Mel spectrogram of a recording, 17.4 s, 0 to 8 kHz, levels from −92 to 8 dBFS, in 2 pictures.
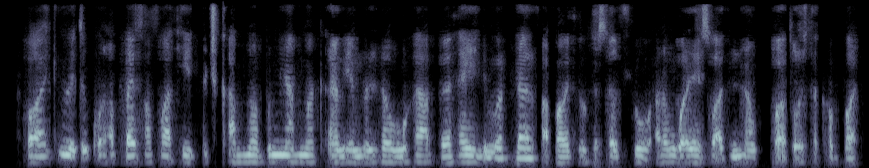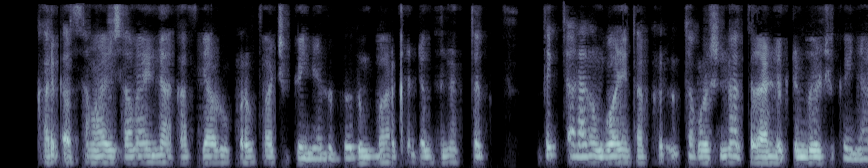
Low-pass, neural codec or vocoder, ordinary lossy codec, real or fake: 7.2 kHz; codec, 16 kHz, 2 kbps, FreqCodec, smaller model; AAC, 32 kbps; fake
